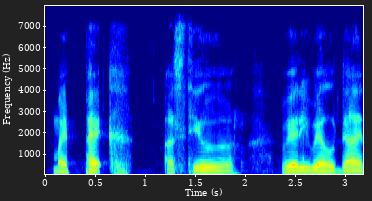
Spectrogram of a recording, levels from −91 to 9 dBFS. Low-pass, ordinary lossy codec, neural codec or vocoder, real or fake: 7.2 kHz; Opus, 32 kbps; none; real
